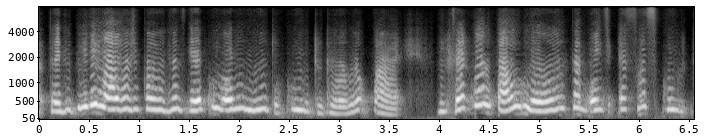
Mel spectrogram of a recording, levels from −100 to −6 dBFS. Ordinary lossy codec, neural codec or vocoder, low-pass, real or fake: none; codec, 16 kHz, 0.5 kbps, FreqCodec, smaller model; none; fake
